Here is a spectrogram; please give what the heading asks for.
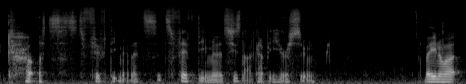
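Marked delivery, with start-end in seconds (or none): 0.1-3.2 a sarcastic whispered aside about the wait. Retold or imitated. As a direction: mutter it so the nurse can't hear. Muttered aside about the nurse.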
